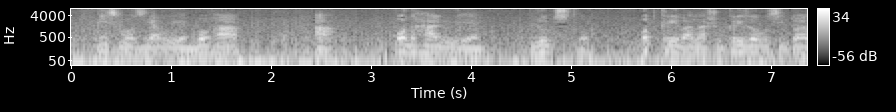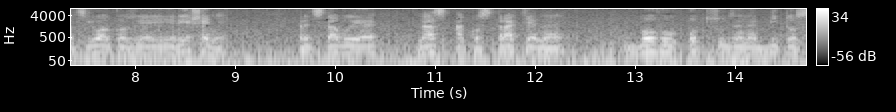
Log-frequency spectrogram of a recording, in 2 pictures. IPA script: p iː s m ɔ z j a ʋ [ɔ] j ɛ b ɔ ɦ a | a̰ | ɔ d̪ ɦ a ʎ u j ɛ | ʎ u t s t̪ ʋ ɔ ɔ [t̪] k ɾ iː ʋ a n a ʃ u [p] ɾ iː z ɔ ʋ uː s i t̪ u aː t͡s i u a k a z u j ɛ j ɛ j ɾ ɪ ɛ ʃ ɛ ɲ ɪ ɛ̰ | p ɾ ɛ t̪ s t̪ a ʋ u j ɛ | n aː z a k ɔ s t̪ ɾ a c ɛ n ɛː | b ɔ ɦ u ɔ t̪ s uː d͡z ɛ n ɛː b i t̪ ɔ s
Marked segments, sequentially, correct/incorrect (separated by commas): incorrect, correct, incorrect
